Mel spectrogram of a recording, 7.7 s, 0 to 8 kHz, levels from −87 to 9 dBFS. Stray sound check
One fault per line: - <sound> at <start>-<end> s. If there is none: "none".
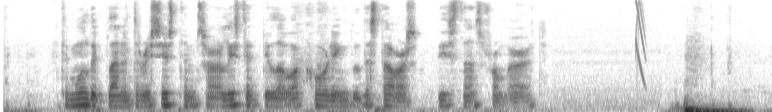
- chirp at 6.4-6.5 s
